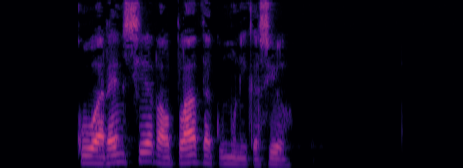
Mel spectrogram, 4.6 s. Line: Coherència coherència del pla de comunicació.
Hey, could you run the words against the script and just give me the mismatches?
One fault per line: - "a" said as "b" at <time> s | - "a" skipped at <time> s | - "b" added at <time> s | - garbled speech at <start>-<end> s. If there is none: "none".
- "coherència" skipped at 1.5 s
